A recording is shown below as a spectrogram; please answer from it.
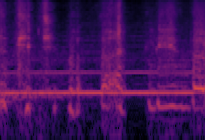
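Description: A woman sobbing in short, gasping bursts over a sustained note of background music.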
